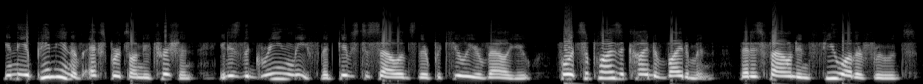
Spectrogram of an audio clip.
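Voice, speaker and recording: A man's high, sing-song voice runs fairly quickly with hardly any pauses as he reads scripted household advice like a radio host: formal, instructional, carefully enunciated, a question and then its answer. There's no room sound, and the audio is dull and lo-fi, like radio.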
